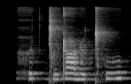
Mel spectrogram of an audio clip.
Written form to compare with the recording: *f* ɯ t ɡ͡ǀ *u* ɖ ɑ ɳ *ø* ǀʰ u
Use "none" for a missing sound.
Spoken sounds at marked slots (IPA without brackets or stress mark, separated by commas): h, ɯ, ø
